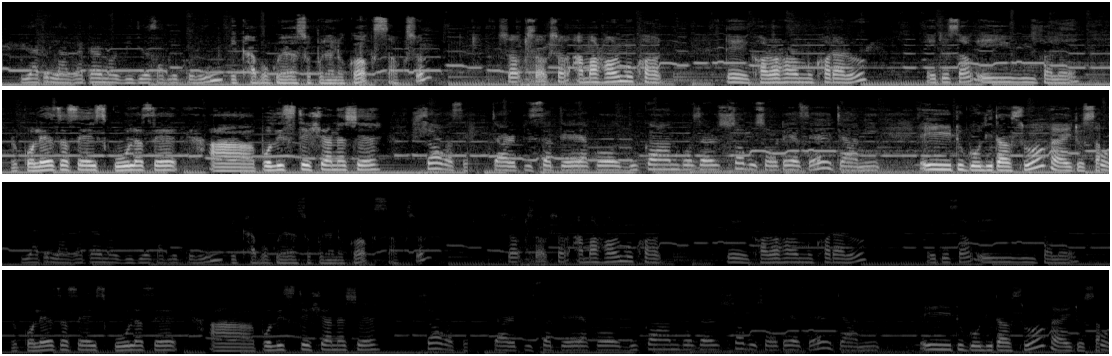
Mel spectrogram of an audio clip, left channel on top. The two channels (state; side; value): quieter; right; 27.0 dB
